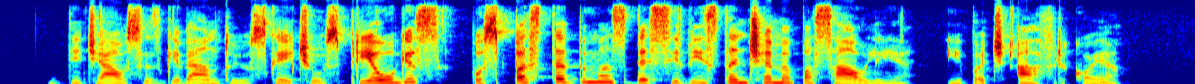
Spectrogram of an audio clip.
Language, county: Lithuanian, Telšiai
